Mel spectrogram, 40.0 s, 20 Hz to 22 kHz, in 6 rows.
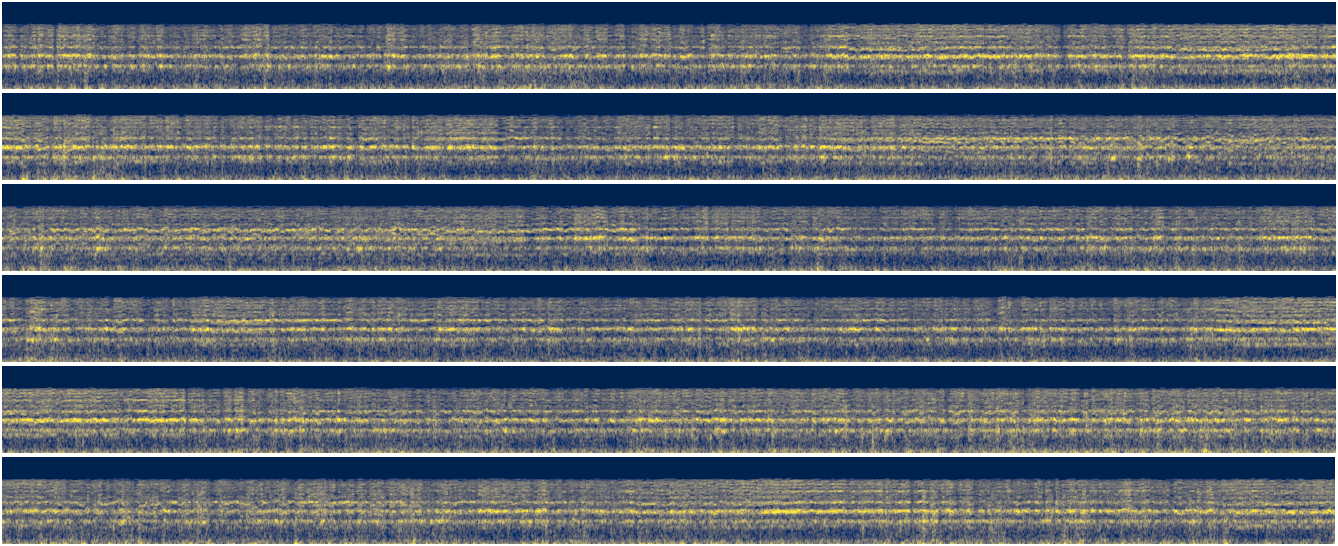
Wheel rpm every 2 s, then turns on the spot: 230, 240, 230, 230, 230, 220, 200, 190, 220, 230, 230, 230, 230, 230, 230, 230, 220, 220, 220, 230.
none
